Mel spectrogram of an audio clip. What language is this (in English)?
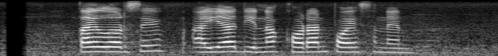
Sundanese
